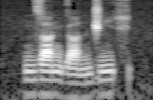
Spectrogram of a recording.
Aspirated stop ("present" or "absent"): absent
